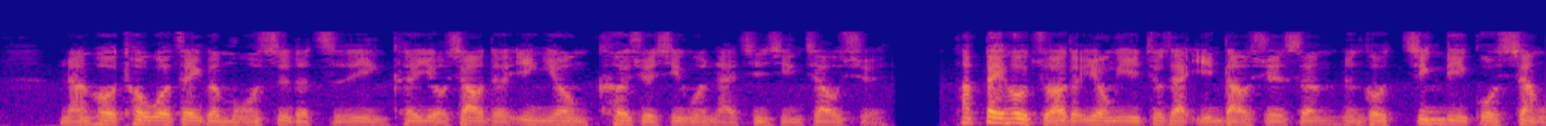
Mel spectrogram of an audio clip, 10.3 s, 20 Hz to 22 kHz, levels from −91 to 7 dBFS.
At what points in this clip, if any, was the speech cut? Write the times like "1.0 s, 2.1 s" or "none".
none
